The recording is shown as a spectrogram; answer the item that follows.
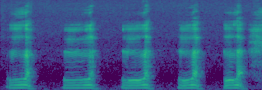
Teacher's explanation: For the L sound, on the other hand, I want you to focus on creating more space for the air to move inside your mouth, which means that the tongue should somehow be a little bit softer and more relaxed, although it still has to touch the alveolar ridge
